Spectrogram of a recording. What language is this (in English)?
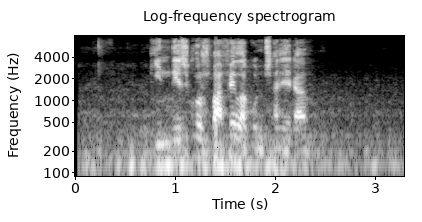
Catalan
